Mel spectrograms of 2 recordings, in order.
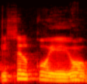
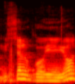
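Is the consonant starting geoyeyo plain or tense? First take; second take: tense; plain. First: The g becomes a tense kk sound. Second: The g is a plain, lax g sound. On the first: The speaker calls it right. "gioknya akan berubah menjadi sang giok double k" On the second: The speaker calls it wrong.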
